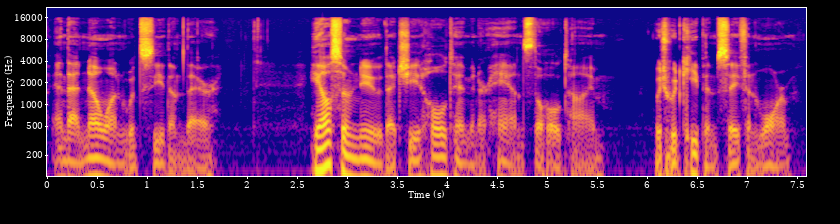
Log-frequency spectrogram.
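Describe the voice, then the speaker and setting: A man reading a fantasy story aloud in scripted narration, slow and measured. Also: extremely low pitch, gravelly, mellow, no room sound.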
